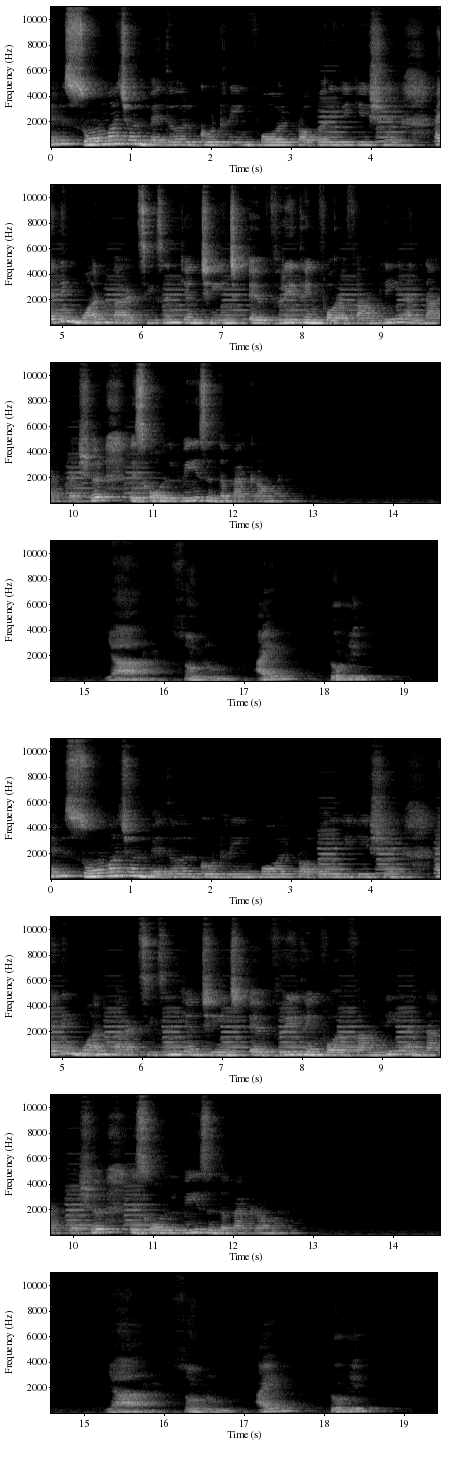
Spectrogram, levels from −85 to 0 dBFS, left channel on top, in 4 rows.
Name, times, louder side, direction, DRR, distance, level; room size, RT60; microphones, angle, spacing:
voice 1, 0.0-12.5, left 1 dB, 75° left, 0 dB, 0.6 m, -30 dB
sound 1, 3.3-3.6 4.1-4.3 4.8-5.1 5.5-5.8 6.2-6.5 7.0-7.2 7.7-8.0 8.4-8.7 9.2-9.4 9.9-10.2 10.6-10.9, right 2 dB, 80° right, 1.0 m, -44 dB
voice 2, 15.3-15.9 16.3-16.8 17.2-17.5 18.1-18.5, left 1 dB, 40° left, -2 dB, 0.9 m, -37 dB
4.3 x 2.6 x 3.4 m, 0.89 s
head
